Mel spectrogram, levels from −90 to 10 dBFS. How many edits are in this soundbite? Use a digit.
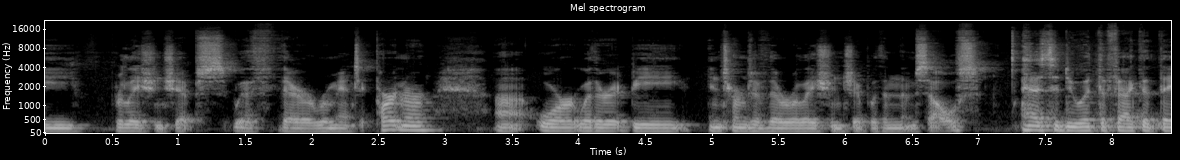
1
